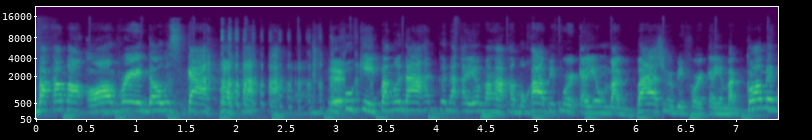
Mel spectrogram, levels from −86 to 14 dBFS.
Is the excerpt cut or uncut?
uncut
